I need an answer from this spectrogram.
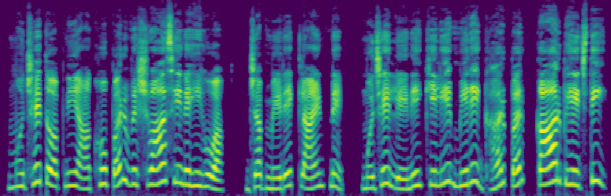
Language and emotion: Hindi, surprised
